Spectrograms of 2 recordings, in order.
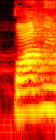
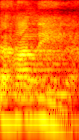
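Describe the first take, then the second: First: It is said in standard Bengali, with p. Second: It is said in Noakhali dialect, with h.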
